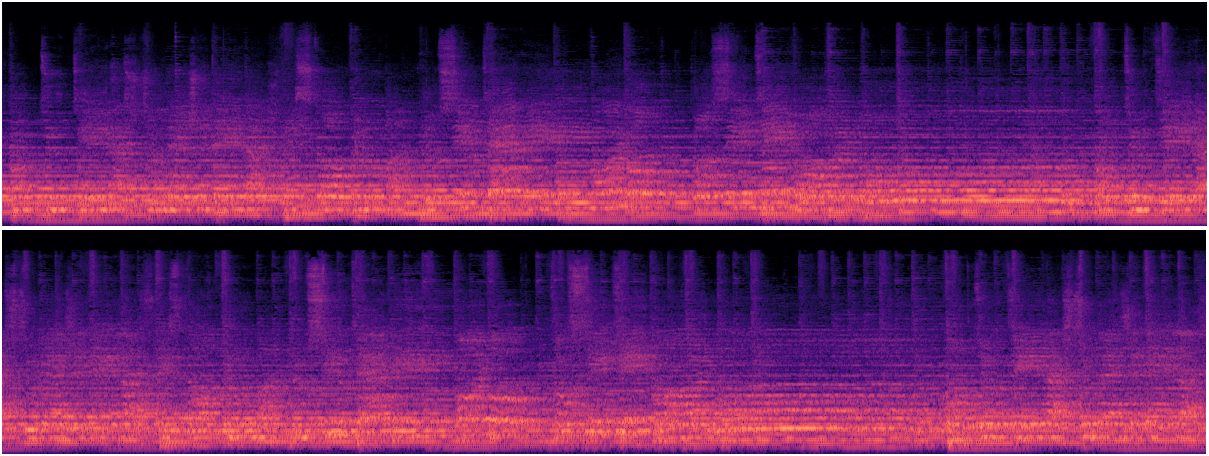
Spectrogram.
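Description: A Slovenian worship song sung by a small group of men's and women's voices, accompanied by two strummed acoustic guitars and an electric keyboard, playing steadily without a break.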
